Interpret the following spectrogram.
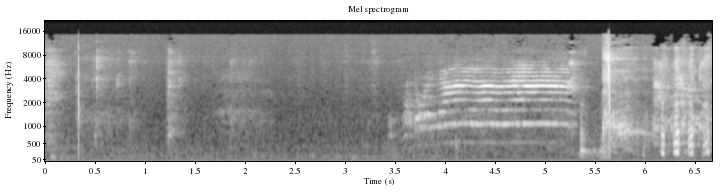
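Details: A single steady, clear cat meow held for about a second and a half after a quiet stretch with a sharp tap, then followed by clicking and rustling noises.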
